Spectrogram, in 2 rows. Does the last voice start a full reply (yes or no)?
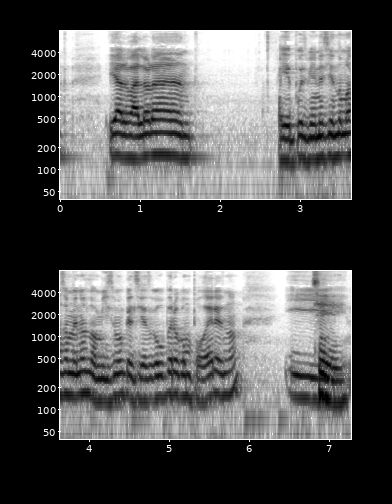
no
